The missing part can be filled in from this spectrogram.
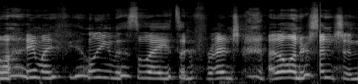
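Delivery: very high, loud sobbing through words, acted out. Retelling being left crying in class after the other kids left, mock sobbing. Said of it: "[sobbing noises]".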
